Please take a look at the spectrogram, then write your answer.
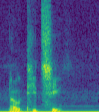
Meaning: note (writing)
- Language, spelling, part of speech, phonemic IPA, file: Dutch, notitie, noun, /noːˈti(t).si/, Nl-notitie.ogg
